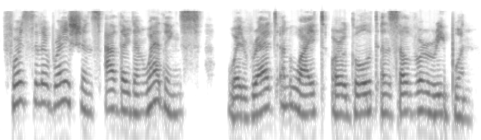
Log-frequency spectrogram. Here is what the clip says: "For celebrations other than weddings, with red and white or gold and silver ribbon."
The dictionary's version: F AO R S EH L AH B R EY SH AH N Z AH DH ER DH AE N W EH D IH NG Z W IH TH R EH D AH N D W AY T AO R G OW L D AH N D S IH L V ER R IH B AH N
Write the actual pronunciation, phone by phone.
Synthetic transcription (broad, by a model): F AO R S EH L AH B R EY SH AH N S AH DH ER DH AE N W EH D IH NG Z W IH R R EH D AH N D W AY T AO R G OW L D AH N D S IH L V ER R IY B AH N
